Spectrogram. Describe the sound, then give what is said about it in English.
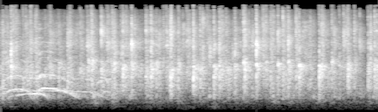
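A crowd applauds the players at the end of a game round, dense overlapping claps filling the whole stretch, with a few cheering voices rising briefly at the start. “A round of applause for all our players.”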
